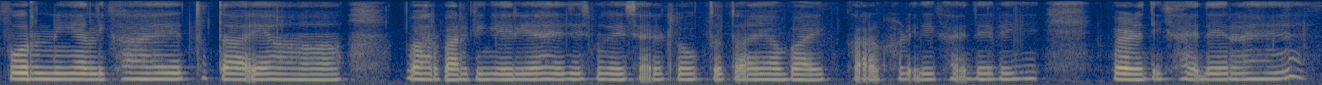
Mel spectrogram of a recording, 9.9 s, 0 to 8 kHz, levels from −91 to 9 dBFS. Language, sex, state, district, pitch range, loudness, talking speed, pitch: Hindi, female, Bihar, Purnia, 200-215 Hz, -29 LUFS, 155 wpm, 205 Hz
